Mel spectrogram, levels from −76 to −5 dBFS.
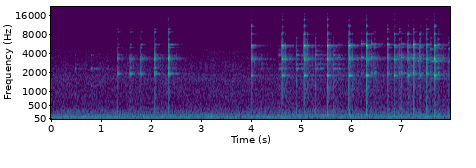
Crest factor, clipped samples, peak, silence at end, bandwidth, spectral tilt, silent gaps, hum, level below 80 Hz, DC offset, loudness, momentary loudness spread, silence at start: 30 dB; under 0.1%; -4 dBFS; 0 s; 17.5 kHz; -0.5 dB/octave; none; none; -52 dBFS; under 0.1%; -28 LUFS; 23 LU; 0 s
